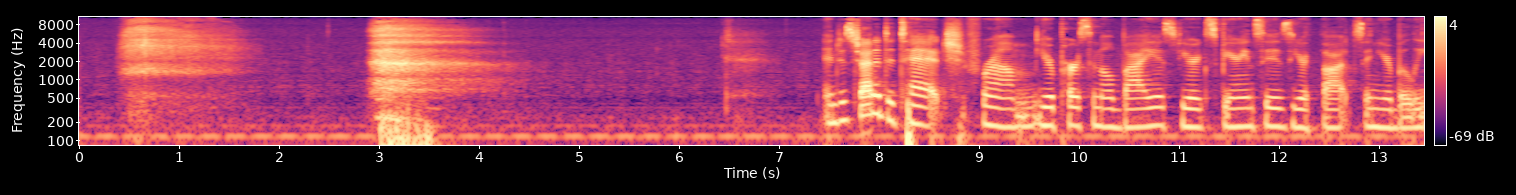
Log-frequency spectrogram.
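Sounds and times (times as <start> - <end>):
person breathing deeply during a guided exercise: 0.4 - 1.8, 2.9 - 4.5
speech: 7.5 - 13.4.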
